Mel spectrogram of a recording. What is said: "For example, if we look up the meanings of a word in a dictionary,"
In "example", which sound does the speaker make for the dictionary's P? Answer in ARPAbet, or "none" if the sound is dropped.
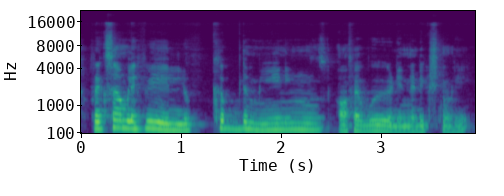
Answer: B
